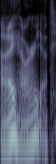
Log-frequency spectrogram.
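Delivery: hushed, soft, utterly ordinary, super normal delivery. Agreeing and repeating the bit in normal SpongeBob voice. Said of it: "normal SpongeBob where he's like".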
